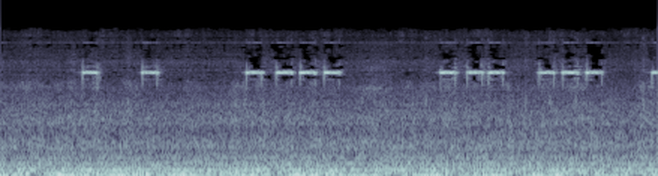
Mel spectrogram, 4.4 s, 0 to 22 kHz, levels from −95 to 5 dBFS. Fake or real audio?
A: fake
